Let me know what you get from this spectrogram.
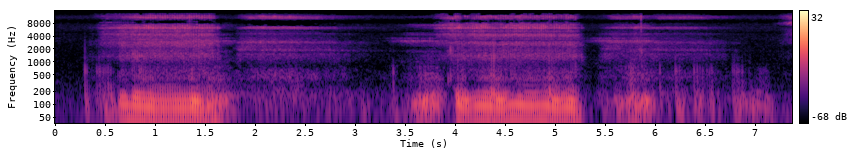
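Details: Sleeping, drooling dogs, a Pit Bull puppy and a senior Mastiff/Pit mix, snore deeply: low rumbling snores come in long drawn bursts about every two seconds, with soft breathy hiss between them in a quiet room.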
